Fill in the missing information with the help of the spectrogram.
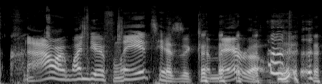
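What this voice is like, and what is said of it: Bad put-on Jersey girl accent. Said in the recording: “Jersey girl ... Accent is terrible.”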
